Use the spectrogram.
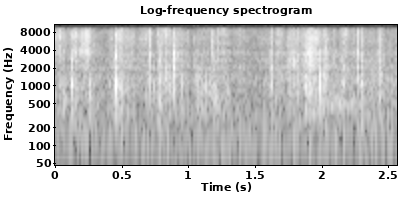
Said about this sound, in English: And then I'm aligning edge to edge to get a straight crease. Now let's unfold that. And then we'll open the paper and completely fold along that crease line.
